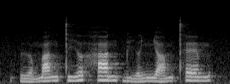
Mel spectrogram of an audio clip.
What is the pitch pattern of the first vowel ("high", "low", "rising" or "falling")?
low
